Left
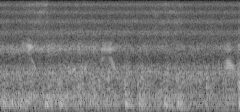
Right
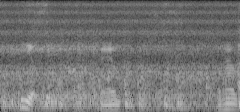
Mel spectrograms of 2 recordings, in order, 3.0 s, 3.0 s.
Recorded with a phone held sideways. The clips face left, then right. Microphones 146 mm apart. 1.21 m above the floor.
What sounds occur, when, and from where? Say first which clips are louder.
0.2 s a man speaking: right 5 dB; 40° right (ahead or behind)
